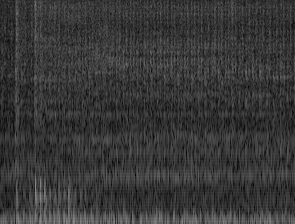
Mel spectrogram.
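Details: Honda Grom whose oil starvation mod wasn't pumping oil: a loud, constant, fast metallic tick-tick clatter over a lumpy idle, a piston knock.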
